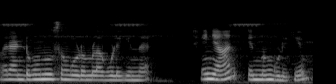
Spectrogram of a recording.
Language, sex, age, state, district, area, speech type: Malayalam, female, 18-30, Kerala, Wayanad, rural, spontaneous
